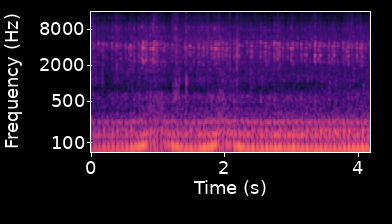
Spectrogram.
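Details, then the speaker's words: Ford F100 truck, believed 1969 or 1971, V8 with a D171 carburetor, first start after sitting abandoned for years in the woods: deep, steady idle with an even low rumble and no knock or miss; normal idle. "well she sounds good i don't care what anybody says"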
